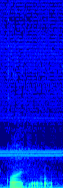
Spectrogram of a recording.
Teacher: Qalqala. And the ra again has tafkhim when you stop on it thickly, because the ra becomes sakin, preceded by another sakin letter, and that sakin letter is preceded by a letter with a fatha, qaf.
